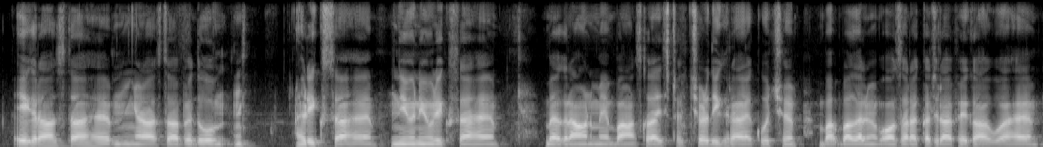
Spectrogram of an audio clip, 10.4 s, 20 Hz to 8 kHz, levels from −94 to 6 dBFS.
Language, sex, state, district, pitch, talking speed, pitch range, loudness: Hindi, female, Bihar, Supaul, 110 Hz, 180 wpm, 110-115 Hz, -17 LUFS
